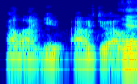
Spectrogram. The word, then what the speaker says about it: Liu: in there too damn I keep spelling his name wrong L IU I always do yeah it's Liu yeah I've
